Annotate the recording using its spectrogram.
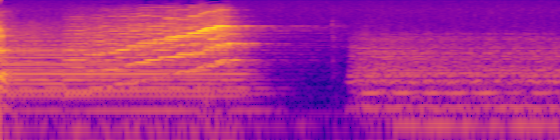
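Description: Orchestral music: a run of notes climbs steadily higher for nearly two seconds, breaks off into a short silence, then quieter held notes follow.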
